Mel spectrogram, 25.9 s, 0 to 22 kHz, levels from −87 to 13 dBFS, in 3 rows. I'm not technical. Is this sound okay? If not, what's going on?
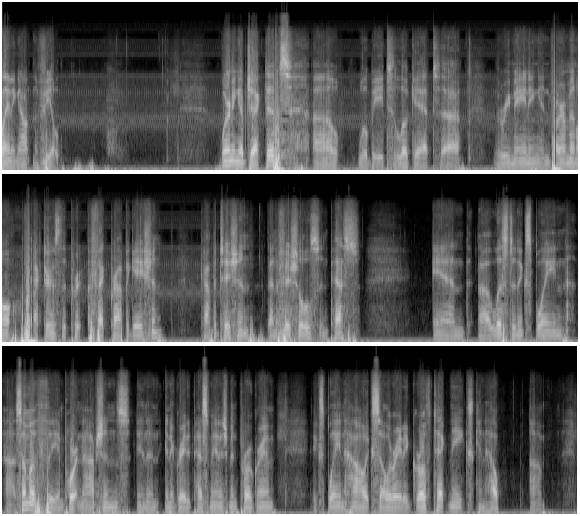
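No, not quite. From the start until about 12.07 s there's timecode bleed: a faint, steady chirpy warble flipping between two pitches around 1 and 2 kHz. It's a sync signal from a nearby cable or track leaking into the audio, and it stops after that.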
